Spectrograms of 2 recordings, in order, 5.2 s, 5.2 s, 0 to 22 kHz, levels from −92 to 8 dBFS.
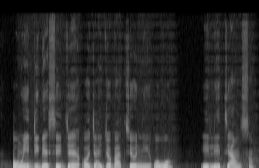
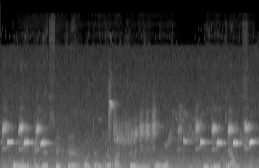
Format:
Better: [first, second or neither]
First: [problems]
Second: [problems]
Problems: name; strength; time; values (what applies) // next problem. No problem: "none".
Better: first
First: none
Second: background sound (Bird); 4 dB above the speech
